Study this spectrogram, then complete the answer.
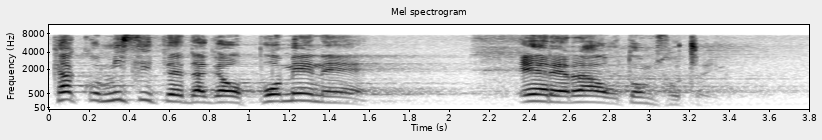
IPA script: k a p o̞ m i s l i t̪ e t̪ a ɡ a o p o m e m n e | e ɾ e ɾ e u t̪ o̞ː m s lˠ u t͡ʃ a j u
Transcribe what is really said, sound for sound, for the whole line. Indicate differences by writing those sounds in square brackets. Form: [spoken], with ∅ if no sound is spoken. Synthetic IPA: k a [k] o̞ m i s l i t̪ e [d̪] a ɡ a o p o m e [∅] n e | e ɾ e ɾ [a] u t̪ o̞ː m s lˠ u t͡ʃ a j u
